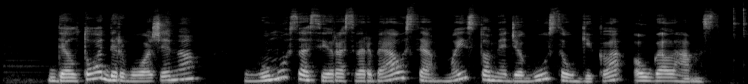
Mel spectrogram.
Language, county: Lithuanian, Alytus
